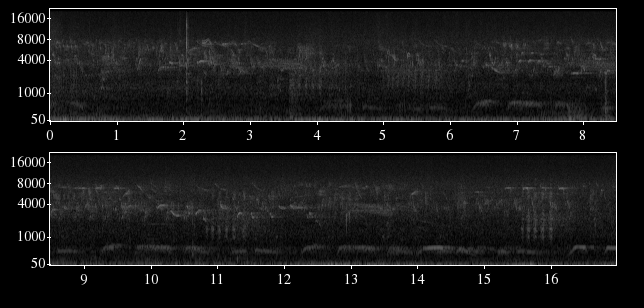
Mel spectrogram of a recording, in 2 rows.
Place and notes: Bredereiche, Fürstenberg/Havel, Deutschland - morning at the river Havel
morning at the river Havel, village of Bredereiche. Drone from cars on cobblestones, an angler leaves the place, jackdaws around.
(Sony PCM D50, Primo EM 172)
Brandenburg, Deutschland, 13 July 2019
